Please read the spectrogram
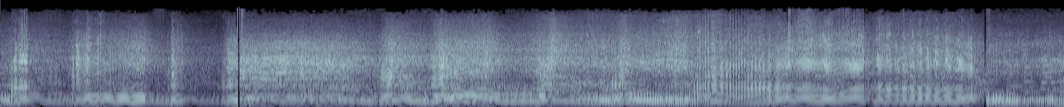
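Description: Dirt bike engine revving up and dropping back over and over, its pitch climbing and falling several times as the rider accelerates and lets off.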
